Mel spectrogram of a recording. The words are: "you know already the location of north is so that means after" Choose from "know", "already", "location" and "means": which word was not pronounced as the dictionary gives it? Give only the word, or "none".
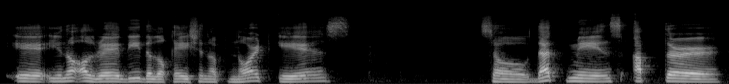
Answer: means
